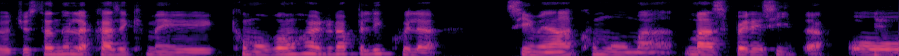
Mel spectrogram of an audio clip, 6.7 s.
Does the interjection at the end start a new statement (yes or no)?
no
